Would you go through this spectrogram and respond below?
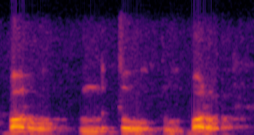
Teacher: ese sonido final que es una L y que además en inglés se le llama L oscura, funciona como una semivocal, porque está funcionando como un núcleo silábico de esa sílaba.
